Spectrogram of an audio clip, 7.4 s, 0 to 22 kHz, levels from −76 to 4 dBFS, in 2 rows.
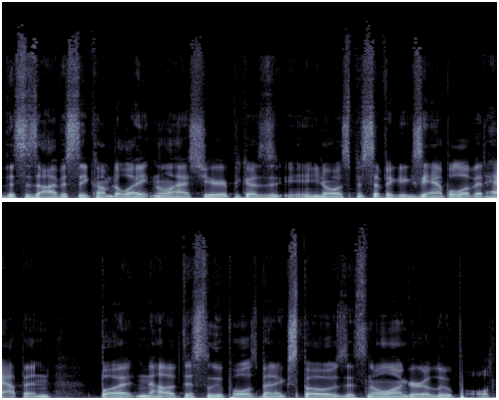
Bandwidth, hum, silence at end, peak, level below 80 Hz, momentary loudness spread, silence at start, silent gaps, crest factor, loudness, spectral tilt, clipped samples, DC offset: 19 kHz; none; 0 s; 0 dBFS; -32 dBFS; 3 LU; 0 s; none; 22 dB; -23 LUFS; -5.5 dB/octave; under 0.1%; under 0.1%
